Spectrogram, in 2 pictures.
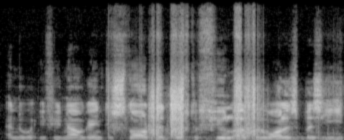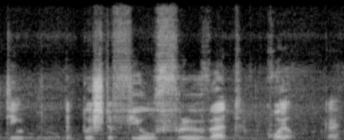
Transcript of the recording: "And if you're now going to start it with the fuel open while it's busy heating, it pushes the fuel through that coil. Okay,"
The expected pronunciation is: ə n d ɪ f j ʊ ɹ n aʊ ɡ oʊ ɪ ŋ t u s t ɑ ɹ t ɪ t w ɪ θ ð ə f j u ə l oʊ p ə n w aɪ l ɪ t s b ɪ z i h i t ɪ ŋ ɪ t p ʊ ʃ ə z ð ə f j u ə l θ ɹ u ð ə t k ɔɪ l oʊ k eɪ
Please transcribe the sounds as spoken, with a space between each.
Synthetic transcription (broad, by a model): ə n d ɪ f j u n aʊ ɡ oʊ ɪ ŋ t u s t ɑ ɹ t ɪ t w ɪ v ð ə f j u l oʊ p ə n w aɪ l ɪ t s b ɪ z h i t ɪ ŋ ɪ t p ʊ ʃ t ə f j u l f ɹ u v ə t k ɔɪ l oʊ k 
